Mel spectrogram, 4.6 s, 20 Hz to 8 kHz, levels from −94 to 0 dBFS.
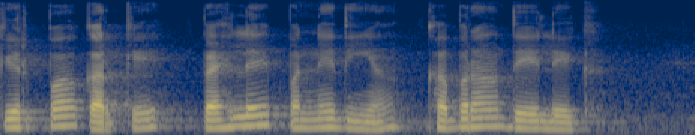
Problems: none marked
